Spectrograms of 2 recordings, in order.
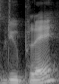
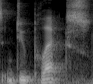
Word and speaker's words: Duplex: uh for this ship I thought it was dupl but actually it is duplex like the housing structure here in America but yeah I I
